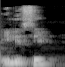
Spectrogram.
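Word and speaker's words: illicit: word हमारा है इलिसिट देखो इसको भी प्रोनाउंस करते हैं इलिसिट एंड इसको भी प्रोनाउंस करते हैं इलिसिट थोड़ा बस डिफरेंस है आई डबल एल और इसमें लग गया I double I dull L okay उसमें ई था इसमें आई ओके तो इसीलिए थोड़ा येम साउंड सिमिलर है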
